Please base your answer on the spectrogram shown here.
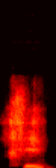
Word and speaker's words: Chi: But this is where you have to think not X, but Chi, the first letter in the name or the title for Jesus Christ. Christos is a Chi. Pronounced like the Scottish word loch, CH.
